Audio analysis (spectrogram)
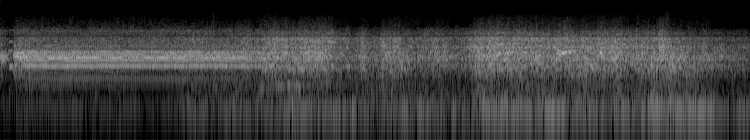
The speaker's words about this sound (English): First, you've heard the collision alarm.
